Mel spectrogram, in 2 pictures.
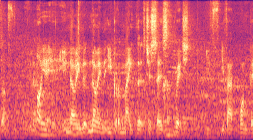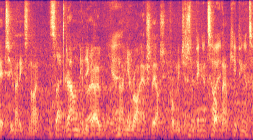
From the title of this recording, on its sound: Live at the Brighton Music Conference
